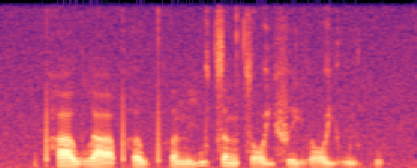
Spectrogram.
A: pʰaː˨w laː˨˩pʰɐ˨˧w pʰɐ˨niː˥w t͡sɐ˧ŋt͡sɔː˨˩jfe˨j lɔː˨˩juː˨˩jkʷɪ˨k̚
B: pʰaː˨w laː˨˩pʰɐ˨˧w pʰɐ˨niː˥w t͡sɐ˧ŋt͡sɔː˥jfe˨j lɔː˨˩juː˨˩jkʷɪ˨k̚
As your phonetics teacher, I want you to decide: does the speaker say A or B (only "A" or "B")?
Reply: A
